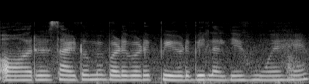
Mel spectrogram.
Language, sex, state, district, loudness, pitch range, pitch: Hindi, female, Chhattisgarh, Bilaspur, -19 LUFS, 205-210 Hz, 210 Hz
